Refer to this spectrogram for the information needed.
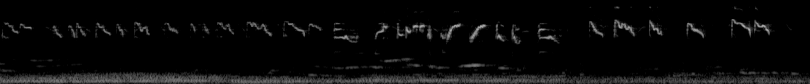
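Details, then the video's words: Black-capped white-eye, a training (masteran) recording of a lively, persistent singer, gives a long run of rapid high-pitched twittering notes, then from the fourth second shorter separate bursts of sharp chirps, over a faint low rumble. "Masteran suara burung Pleci Topi Hitam/Dahi Hitam gacor"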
